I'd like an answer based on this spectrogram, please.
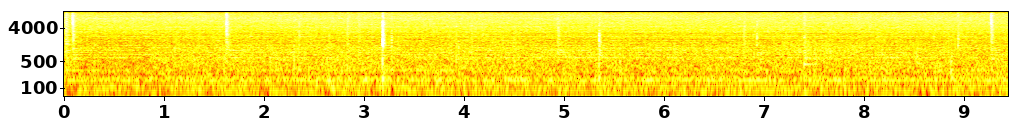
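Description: A handful of sharp, widely spaced clinks of a fork against a cast iron skillet as food is eaten from it, over a steady low hiss.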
